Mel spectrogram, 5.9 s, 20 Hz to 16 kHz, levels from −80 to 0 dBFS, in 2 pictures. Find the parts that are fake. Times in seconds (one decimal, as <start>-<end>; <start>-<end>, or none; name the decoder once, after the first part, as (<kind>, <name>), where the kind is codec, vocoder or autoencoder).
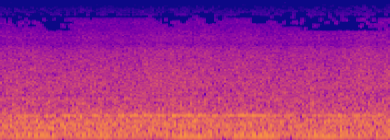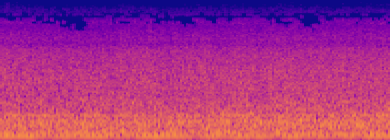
none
